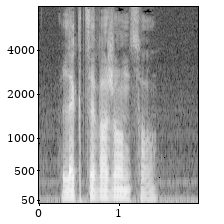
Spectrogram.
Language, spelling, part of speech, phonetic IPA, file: Polish, lekceważąco, adverb, [ˌlɛkt͡sɛvaˈʒɔ̃nt͡sɔ], Pl-lekceważąco.ogg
